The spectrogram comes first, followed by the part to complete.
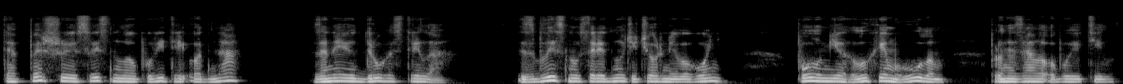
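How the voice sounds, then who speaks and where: A man narrating a fairy-tale adventure in an expressive storybook reading, dropping to a hush at tense moments. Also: medium pitch, normal speed, dry recording.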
